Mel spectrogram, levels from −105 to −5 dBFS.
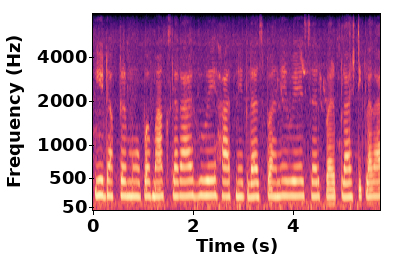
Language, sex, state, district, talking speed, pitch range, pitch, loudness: Hindi, female, Bihar, Kaimur, 175 wpm, 215-225 Hz, 220 Hz, -14 LUFS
